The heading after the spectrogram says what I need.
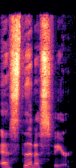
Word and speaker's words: asthenosphere: the crust, is the asthenosphere. And I know that's a big word. I'll say it a little bit slower. It is said exactly like it's spelled. All right, asthenosphere.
